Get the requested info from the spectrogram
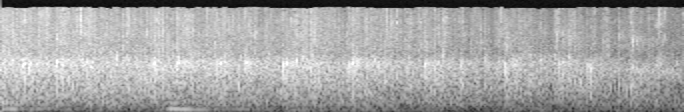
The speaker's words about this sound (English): Thank you so much for being here tonight. Please, please, please give them a huge round of applause. Thank you.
